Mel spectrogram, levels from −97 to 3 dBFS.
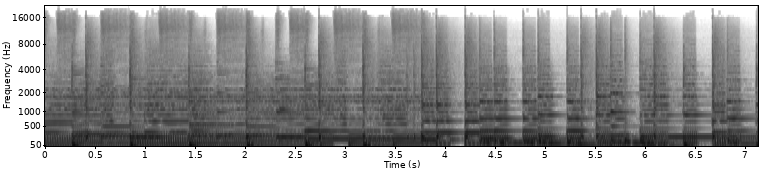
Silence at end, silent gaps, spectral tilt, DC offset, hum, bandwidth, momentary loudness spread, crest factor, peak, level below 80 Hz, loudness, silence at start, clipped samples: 0 s; none; -5.5 dB/octave; under 0.1%; none; 19.5 kHz; 3 LU; 14 dB; 0 dBFS; -20 dBFS; -14 LUFS; 0 s; under 0.1%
